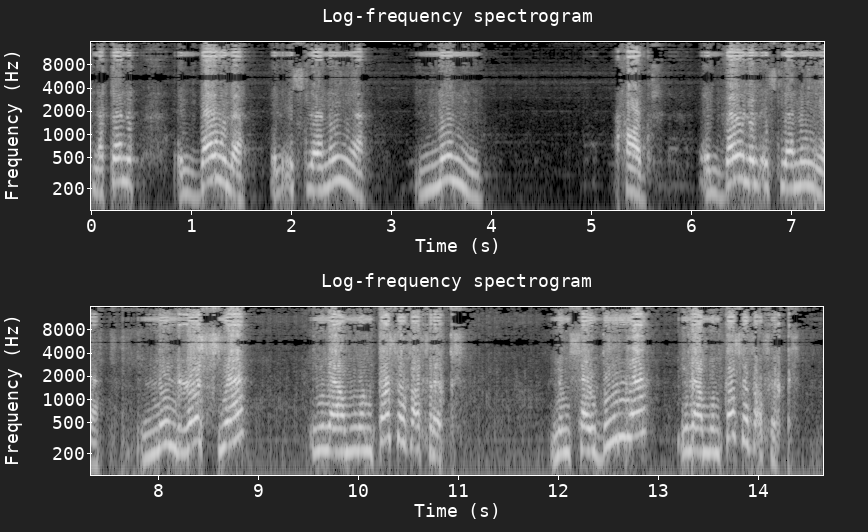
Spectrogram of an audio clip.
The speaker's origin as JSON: {"language": "Arabic", "country": "Egypt", "said": "في معهد اتفتح لكده عندنا في مصر في المعادي."}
